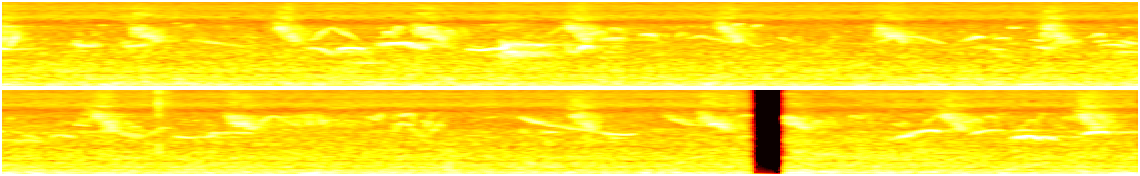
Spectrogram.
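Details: Colony of Western jackdaws settled in an ancient Roman quarry, many birds calling at once: a dense, overlapping stream of short chirping and slurred notes with steady background hiss and no pauses.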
